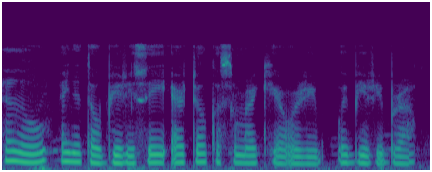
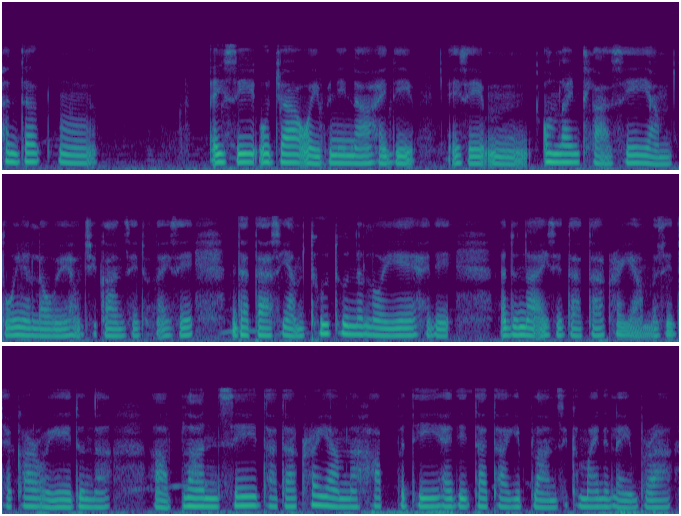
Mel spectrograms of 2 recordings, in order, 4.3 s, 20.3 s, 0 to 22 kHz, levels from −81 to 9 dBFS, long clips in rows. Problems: none marked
